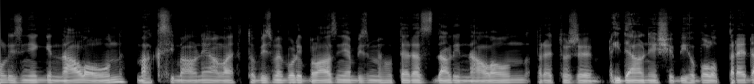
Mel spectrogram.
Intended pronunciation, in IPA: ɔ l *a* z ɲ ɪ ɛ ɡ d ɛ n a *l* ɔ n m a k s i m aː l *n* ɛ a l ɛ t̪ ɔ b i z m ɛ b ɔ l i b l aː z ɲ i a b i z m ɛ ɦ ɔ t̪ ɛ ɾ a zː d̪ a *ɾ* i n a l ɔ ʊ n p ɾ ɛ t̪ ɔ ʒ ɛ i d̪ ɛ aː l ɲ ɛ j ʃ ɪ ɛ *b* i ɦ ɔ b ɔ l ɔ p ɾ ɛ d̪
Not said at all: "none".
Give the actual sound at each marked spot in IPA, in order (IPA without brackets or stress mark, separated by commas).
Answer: i, l, ɲ, l, b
